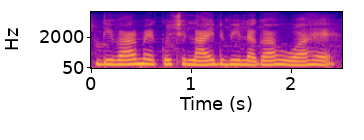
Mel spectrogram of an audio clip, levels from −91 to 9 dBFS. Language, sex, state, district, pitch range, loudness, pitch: Hindi, female, Arunachal Pradesh, Papum Pare, 210-235 Hz, -12 LUFS, 230 Hz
